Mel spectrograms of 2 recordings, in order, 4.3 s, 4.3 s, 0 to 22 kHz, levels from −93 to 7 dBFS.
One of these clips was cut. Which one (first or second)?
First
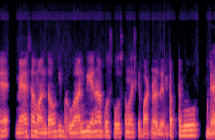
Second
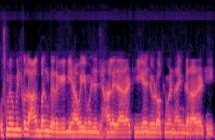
first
